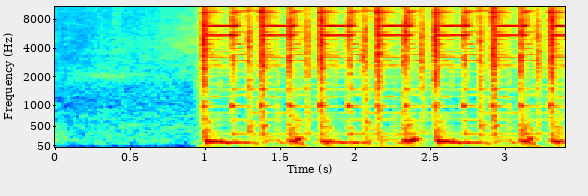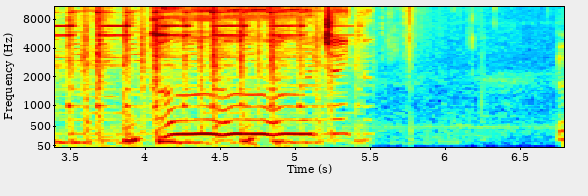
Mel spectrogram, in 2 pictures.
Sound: phone ringing

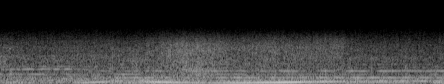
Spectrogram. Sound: car rumbling

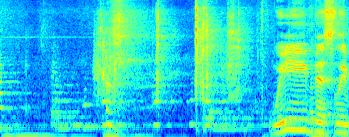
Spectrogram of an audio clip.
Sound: toys hitting floor

